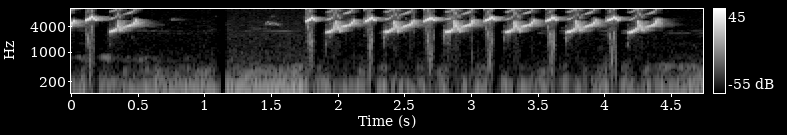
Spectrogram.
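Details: Cinereous tit (gelatik batu) singing vigorously for songbird training: two opening high-low phrases, a second of low background hum, then a steady series of about nine ringing two-note phrases at a brisk, even pace.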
